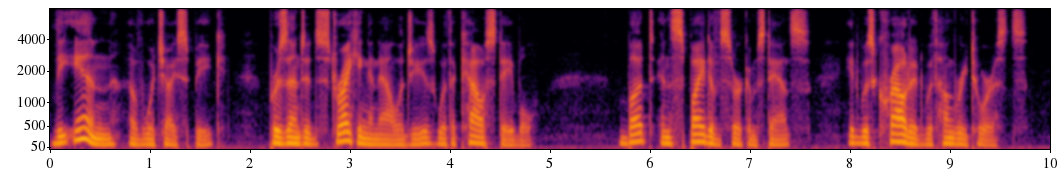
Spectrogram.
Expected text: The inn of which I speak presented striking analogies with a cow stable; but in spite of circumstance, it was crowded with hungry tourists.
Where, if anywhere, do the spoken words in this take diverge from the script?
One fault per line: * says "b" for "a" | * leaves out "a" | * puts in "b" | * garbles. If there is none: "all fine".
all fine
